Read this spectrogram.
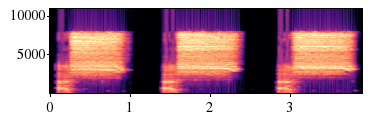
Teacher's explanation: Nah, inilah tafasyi ya, ibu-ibu rahimakumullah. Jadi, dia itu udaranya tuh banyak banget ketika kita baca huruf shin.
